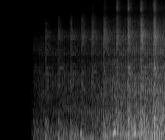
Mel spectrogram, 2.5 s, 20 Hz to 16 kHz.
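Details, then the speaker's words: 2020 KTM 300 XCW TPI after replacing crankcase pressure sensor, warming up without throttle on a 65-degree day, no cold start: fires right up into a steady, popping two-stroke idle that firms up as it warms; healthy. "So you're supposed to let this thing warm up without touching the throttle at all. On really cold mornings, you're supposed to pull the cold start, but I don't have to do that because it's a nice 65-degree day. So we're just going to let it get up to operating temp."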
